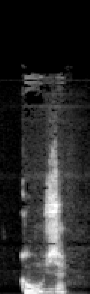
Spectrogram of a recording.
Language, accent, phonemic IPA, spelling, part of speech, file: French, Canada, /kuz/, couses, verb, LL-Q150 (fra)-couses.wav
- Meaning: second-person singular present subjunctive of coudre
